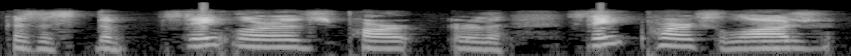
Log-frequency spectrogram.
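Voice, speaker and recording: A woman's voice: medium pitch, takes it slowly, pushed and bright, no room sound. Woman, meandering casual monologue, dry close sound, dull webcam audio. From Northern Kentucky, USA. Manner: chatty, meandering, many fillers like "you know". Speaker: vlogger reviewing a restaurant.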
